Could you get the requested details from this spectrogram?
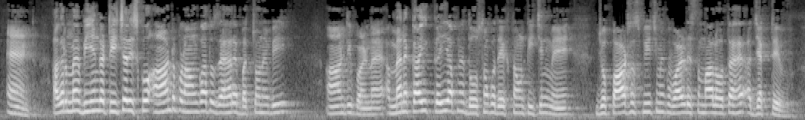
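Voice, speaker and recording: A man giving a recorded lecture on teaching English words, explaining slowly and spelling words out letter by letter. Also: high voice. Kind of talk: classroom lecture. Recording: dull lo-fi recording.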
